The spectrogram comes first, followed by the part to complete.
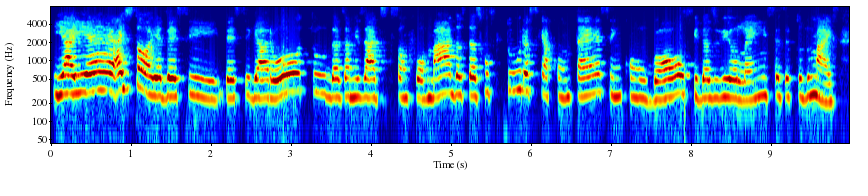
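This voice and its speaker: A woman's voice: high-pitched, steady tone, a little slow, few pauses, low-quality recording. A woman with a Brazilian Portuguese accent, a teacher leading an online reading circle, chatty, with many fillers and restarts. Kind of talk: online class discussion. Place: home, video call. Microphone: computer mic on a video call.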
